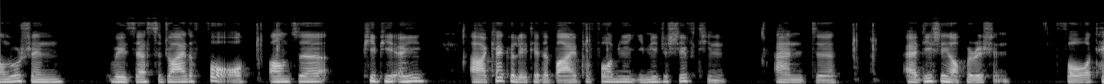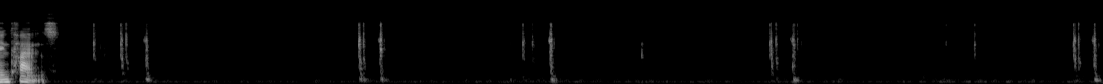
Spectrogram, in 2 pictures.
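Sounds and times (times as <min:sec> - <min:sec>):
faint low hum: 0:00.0 - 0:08.4.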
